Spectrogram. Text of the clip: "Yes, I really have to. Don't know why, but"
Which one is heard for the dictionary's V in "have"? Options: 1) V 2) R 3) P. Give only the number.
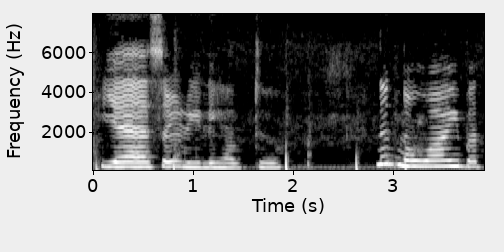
3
